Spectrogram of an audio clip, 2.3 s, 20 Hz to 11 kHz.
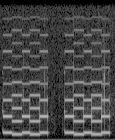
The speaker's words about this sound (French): Vers 14 heures, le téléphone du service sonne.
